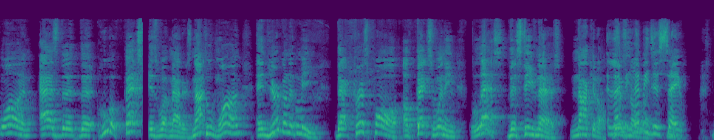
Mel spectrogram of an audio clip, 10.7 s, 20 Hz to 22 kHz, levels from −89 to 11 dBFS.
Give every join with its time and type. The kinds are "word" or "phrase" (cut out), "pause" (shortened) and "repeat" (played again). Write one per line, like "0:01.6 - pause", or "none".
0:02.1 - word
0:03.1 - word
0:04.4 - word
0:09.1 - word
